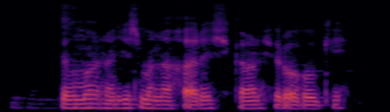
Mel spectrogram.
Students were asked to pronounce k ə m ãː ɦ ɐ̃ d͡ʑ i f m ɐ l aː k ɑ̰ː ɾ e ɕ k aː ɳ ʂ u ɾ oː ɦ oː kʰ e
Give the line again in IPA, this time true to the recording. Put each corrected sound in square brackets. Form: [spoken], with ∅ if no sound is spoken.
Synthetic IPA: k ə m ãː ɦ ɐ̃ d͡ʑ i [s] m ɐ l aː [x] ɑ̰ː ɾ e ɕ k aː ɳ [ɕ] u ɾ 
